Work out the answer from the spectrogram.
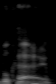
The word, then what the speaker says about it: Bucket: So yes, I will be being Sheridan Bouquet, Bucket, pronounced Bouquet, on Sunday, and there will be lots going on.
